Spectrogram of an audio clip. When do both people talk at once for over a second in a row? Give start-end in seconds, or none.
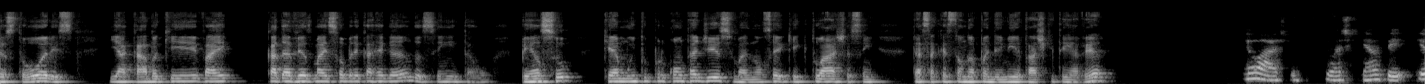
none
